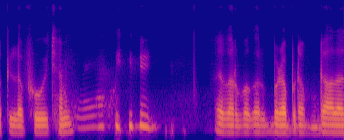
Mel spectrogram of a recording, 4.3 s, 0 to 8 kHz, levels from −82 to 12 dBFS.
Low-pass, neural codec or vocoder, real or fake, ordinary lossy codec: 7.2 kHz; codec, 24 kHz, 0.9 kbps, WavTokenizer, large speech release; fake; none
